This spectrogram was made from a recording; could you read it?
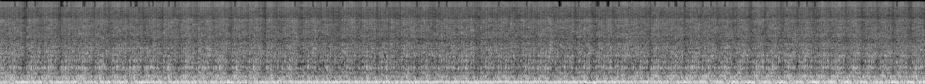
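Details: Freshly built 355 small-block Chevy V8 (double-hump heads) in a '55 Chevy on first fire-up: loud, deep, lumpy rumble with some top-end clatter but running steadily; normal idle.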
